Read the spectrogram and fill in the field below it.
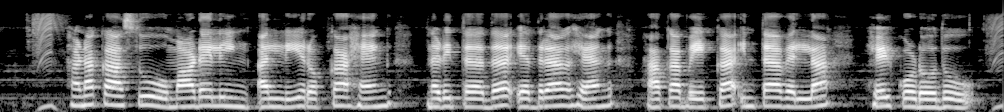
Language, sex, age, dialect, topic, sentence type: Kannada, female, 36-40, Central, banking, statement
